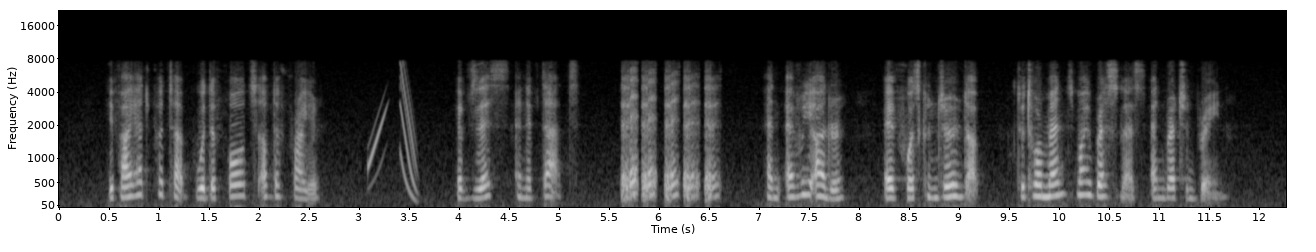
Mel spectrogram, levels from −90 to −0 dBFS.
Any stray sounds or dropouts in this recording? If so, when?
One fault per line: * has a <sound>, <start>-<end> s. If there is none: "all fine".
* has a chirp, 3.1-3.6 s
* has a laugh, 5.6-6.6 s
